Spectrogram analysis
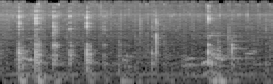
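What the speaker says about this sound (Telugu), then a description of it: "గోల్డెన్ బ్రౌన్ లాగా వచ్చేదానికి కొంచెంసేపు వేయించుకోండి" Onions frying in a pan until golden brown for a chicken curry, with soft sizzling and a series of light scraping stir strokes, close and fairly quiet, no talk.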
